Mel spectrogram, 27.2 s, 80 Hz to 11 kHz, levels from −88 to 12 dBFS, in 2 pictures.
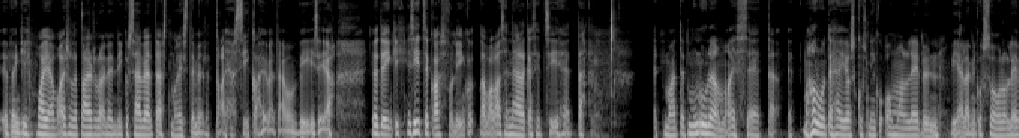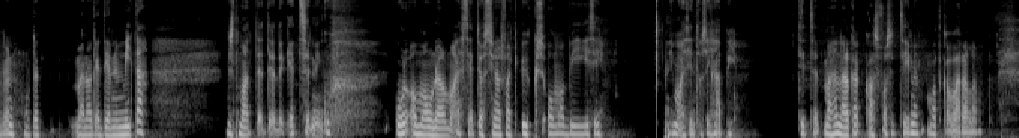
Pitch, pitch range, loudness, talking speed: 190 Hz, 175-205 Hz, -23 LUFS, 215 wpm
